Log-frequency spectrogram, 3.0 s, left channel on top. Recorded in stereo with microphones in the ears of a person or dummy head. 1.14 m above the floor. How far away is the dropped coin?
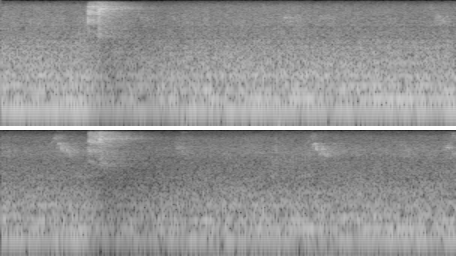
About 1.5 m.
